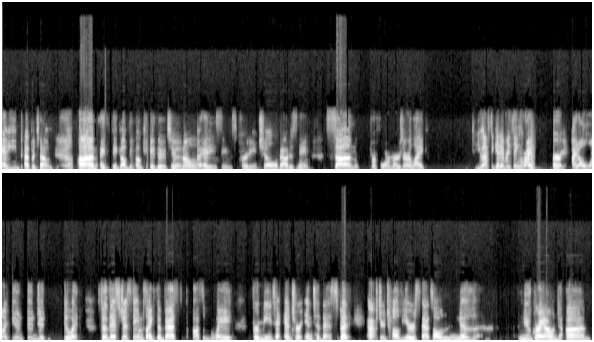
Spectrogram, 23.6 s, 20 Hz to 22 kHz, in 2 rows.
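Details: Adult woman who states she has genuine, unfaked stuttering, speaking during a comedy set at StutterFest 2022; stuttering.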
